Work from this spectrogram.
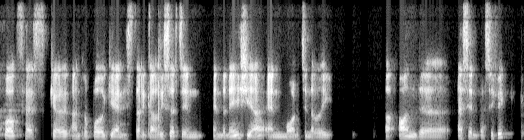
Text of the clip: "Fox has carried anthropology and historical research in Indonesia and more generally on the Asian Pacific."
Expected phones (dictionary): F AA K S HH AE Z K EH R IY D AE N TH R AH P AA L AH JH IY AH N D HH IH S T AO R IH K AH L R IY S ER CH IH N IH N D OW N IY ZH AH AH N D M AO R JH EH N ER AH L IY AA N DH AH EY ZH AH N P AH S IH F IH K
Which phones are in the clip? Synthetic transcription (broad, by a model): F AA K S HH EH S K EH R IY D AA N T R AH P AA L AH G IY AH N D HH IH S T AO R IH K AH L R IY S ER CH IH N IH N D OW N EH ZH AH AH N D M AO R JH EH N ER AH L IY AA N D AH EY S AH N P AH S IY F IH K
